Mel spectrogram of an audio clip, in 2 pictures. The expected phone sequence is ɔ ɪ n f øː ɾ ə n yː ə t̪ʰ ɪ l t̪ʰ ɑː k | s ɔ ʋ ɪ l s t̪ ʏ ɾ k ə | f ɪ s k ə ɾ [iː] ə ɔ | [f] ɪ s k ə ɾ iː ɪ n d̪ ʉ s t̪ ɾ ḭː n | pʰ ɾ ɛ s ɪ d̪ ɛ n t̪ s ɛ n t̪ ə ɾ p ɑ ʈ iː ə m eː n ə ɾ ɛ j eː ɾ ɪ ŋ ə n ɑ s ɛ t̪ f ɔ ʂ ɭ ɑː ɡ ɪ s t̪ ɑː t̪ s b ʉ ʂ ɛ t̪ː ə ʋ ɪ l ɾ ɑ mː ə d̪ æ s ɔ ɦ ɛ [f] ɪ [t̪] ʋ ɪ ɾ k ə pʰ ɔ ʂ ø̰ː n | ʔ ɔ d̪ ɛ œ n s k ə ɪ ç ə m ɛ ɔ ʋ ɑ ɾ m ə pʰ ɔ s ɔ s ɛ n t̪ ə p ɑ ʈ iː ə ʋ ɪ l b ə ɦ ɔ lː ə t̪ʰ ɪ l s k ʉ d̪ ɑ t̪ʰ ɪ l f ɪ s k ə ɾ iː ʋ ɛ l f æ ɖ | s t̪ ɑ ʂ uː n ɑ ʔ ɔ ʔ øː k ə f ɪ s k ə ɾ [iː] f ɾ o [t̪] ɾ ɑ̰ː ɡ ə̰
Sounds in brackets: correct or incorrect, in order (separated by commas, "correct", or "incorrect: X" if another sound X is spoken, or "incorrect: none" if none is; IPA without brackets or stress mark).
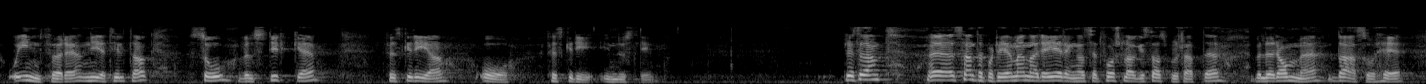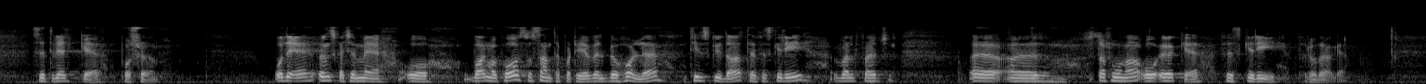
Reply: correct, correct, incorrect: s, correct, correct, incorrect: d̪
